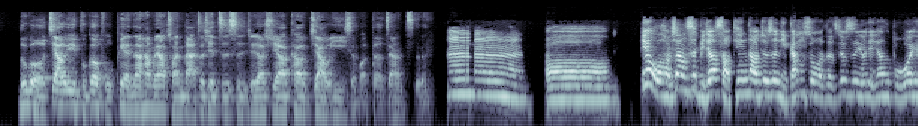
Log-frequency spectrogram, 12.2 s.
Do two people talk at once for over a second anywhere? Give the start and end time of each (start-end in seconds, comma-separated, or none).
none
